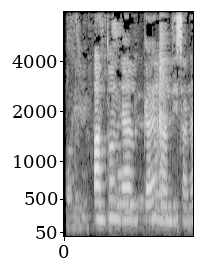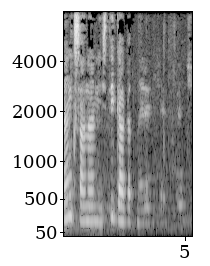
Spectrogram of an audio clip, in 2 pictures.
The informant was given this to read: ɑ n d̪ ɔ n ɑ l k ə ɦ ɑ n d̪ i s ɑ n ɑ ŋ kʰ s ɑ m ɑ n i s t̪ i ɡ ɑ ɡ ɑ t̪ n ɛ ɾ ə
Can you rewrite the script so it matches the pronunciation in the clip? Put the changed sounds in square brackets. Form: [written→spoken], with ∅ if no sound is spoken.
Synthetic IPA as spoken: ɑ n [d̪→t̪] ɔ n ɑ l k ə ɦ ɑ n d̪ i s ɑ n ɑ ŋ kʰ s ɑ [m→n] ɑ n i s t̪ i ɡ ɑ ɡ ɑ t̪ n ɛ ɾ ə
